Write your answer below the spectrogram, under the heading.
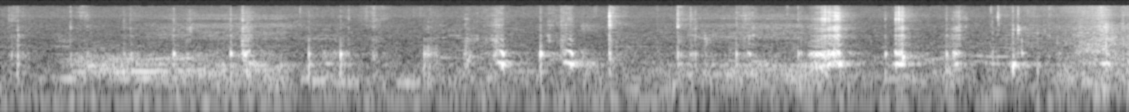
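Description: Faint, scattered light clicks and scrapes of a folding knife's blade working gritty match-head powder out of a plastic lid onto duct tape.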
